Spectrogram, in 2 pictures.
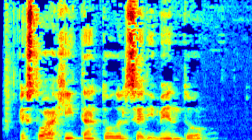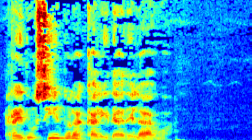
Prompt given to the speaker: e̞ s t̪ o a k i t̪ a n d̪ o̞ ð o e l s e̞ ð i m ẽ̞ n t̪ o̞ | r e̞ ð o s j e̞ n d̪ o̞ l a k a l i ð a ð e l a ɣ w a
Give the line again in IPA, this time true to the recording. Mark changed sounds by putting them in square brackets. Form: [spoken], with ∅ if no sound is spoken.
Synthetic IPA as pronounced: e̞ s t̪ o a [x] i t̪ a n [t̪] o̞ ð o e l s e̞ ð i m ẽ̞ n t̪ o̞ | r e̞ ð [u] s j e̞ n d̪ o̞ l a k a l i ð a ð e l a ɣ w a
